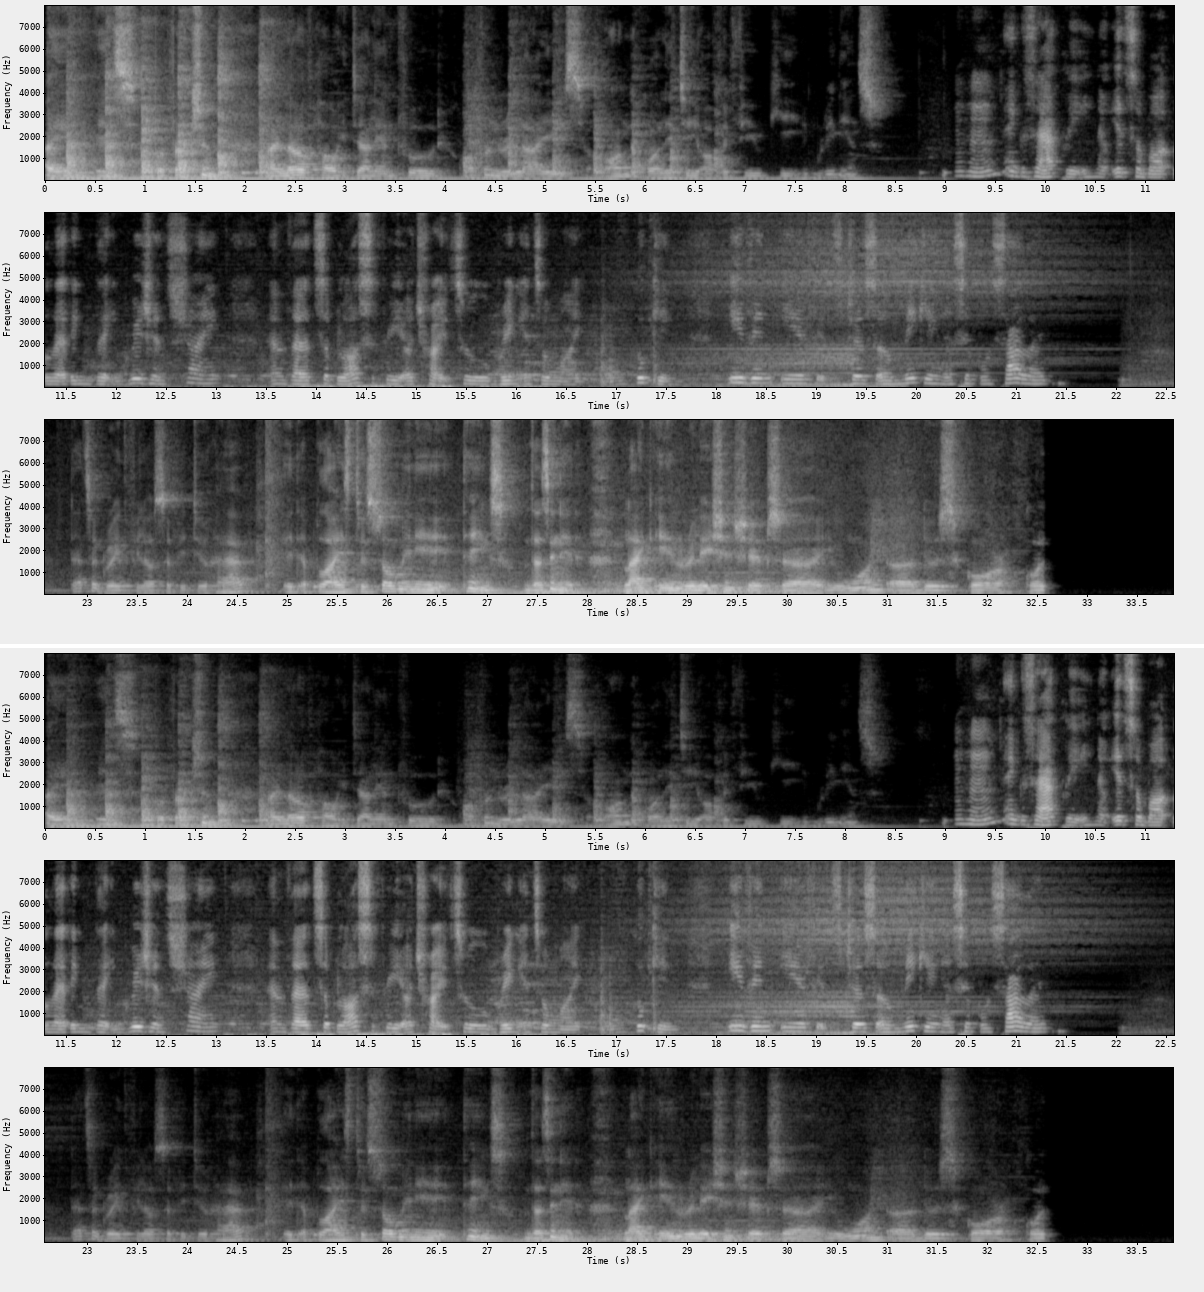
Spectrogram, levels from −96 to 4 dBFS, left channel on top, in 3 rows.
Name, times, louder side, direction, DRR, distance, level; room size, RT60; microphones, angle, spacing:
voice 1, 0.0-7.5 7.8-8.3 22.8-32.6, left 5 dB, 80° left, 0.5 m, -25 dB
voice 2, 9.1-21.5, right 3 dB, 40° right, 1.3 m, -28 dB
sound 1, 11.7-19.9, right 2 dB, 85° right, 1.7 m, -38 dB
sound 2, 16.8-21.9, right 3 dB, 20° right, 1.3 m, -40 dB
8.8 x 2.9 x 3.7 m
head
